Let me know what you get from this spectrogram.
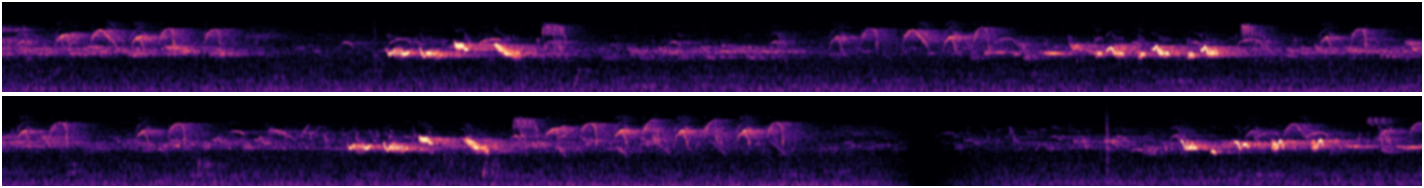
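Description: Birds chirping and twittering in busy bouts of rapid high calls. The sound cuts out for a moment about three-quarters of the way through, then resumes.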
